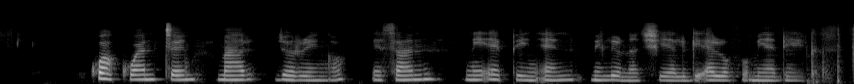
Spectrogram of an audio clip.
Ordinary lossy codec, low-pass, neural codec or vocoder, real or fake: none; 7.2 kHz; codec, 16 kHz, 0.7 kbps, FocalCodec; fake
